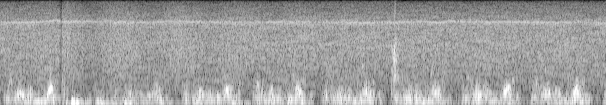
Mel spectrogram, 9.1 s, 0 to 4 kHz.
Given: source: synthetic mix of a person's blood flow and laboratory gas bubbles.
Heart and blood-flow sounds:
Doppler ultrasound of blood flow; precordium
5.87-6.02 s: bubbles
From the record:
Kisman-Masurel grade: 112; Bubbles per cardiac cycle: 1 to 2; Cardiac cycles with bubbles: 1 to 10%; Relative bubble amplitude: moderate (0.250 to 0.450); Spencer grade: 1 (occasional bubble signal discernible with the cardiac motion signal, with majority of cardiac periods free of bubbles); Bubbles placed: only in the low amplitude regions of the cardiac cycle

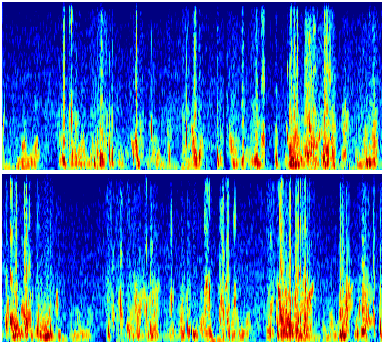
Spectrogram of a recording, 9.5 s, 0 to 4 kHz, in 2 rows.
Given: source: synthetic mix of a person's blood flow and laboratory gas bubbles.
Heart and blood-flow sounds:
Doppler ultrasound of blood flow; precordium
0.00-0.04 s: bubbles
0.69-1.03 s: bubbles
1.09-1.42 s: bubbles
1.58-1.77 s: bubbles
1.83-1.90 s: bubbles
2.04-2.12 s: bubbles
2.25-2.53 s: bubbles
2.68-2.77 s: bubbles
2.82-3.04 s: bubbles
3.10-3.29 s: bubbles
3.39-3.46 s: bubbles
3.52-4.19 s: bubbles
4.23-4.34 s: bubbles
4.49-4.70 s: bubbles
4.77-5.50 s: bubbles
6.04-6.72 s: bubbles
6.83-7.40 s: bubbles
7.44-7.69 s: bubbles
8.05-8.66 s: bubbles
8.93-9.51 s: bubbles
From the record:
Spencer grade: 4 (maximum detectable bubble signal sounding continuously throughout systole and diastole of every cardiac period, and overriding the amplitude of the normal cardiac signals); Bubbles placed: anywhere in the cardiac cycle

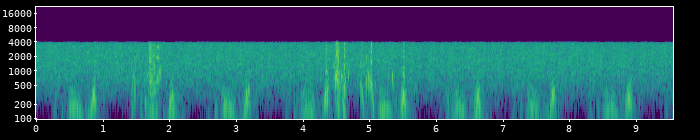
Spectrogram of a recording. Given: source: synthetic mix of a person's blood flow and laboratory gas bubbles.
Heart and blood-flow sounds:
Doppler ultrasound of blood flow; precordium
1.41-1.50 s: bubbles
1.58-1.90 s: bubbles
4.46-4.72 s: bubbles
4.86-5.11 s: bubbles
5.31-5.39 s: bubbles
From the record:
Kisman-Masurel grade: 222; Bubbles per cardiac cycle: several, 3 to 8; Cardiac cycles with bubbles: 10 to 50%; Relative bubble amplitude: moderate (0.250 to 0.450); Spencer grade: 2 (many but less than half of the cardiac periods contain bubble signals, singularly or in groups); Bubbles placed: only in the low amplitude regions of the cardiac cycle

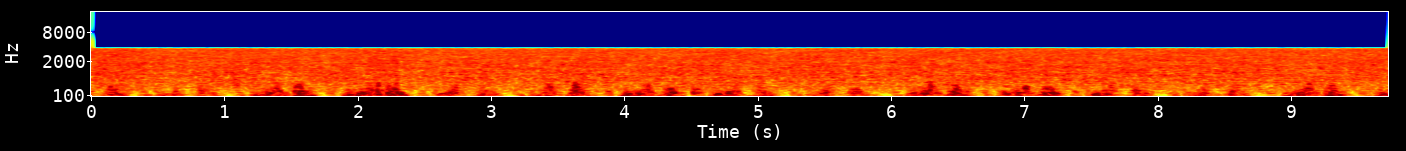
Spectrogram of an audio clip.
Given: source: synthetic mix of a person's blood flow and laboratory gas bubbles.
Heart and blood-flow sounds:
Doppler ultrasound of blood flow; precordium
2.10-2.31 s: bubbles
4.49-4.61 s: bubbles
From the record:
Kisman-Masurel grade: 113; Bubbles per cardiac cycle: 1 to 2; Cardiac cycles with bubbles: 1 to 10%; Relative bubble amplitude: loud (0.450 to 0.775); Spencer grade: 1 (occasional bubble signal discernible with the cardiac motion signal, with majority of cardiac periods free of bubbles); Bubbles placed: anywhere in the cardiac cycle

